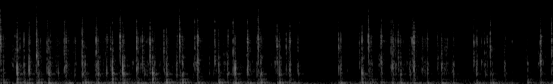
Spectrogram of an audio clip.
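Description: Plastic keycaps on an HHKB Hybrid Type-S Topre keyboard are typed continuously with fingertips, producing a rapid stream of short, muted, bright clicks over a low steady hum. The keystrokes pause briefly around the three-second mark before resuming at the same steady pace.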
